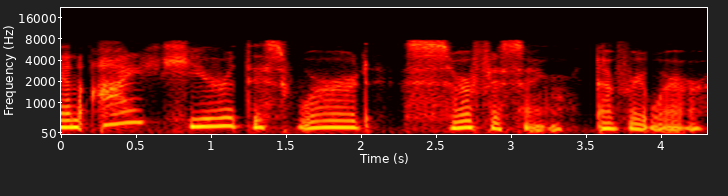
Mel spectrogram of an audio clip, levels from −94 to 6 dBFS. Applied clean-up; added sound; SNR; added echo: none; none; none; none.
